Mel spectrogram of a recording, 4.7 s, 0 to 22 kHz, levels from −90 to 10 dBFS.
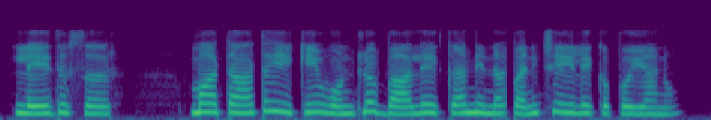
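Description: At 3.33 s the speech smears into a drawn-out buzzy tone or coloured noise that fades away by 3.39 s. This is VoIP packet loss concealed by the speech codec. About 40 ms of audio went missing, and the Speex decoder bridged the gap by extending its last pitch and filter shape at falling gain.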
